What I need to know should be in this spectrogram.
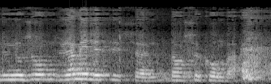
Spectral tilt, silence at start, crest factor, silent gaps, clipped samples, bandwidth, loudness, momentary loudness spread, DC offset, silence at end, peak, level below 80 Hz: -4.5 dB/octave; 0 s; 12 dB; none; under 0.1%; 16 kHz; -13 LUFS; 9 LU; under 0.1%; 0 s; 0 dBFS; -48 dBFS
